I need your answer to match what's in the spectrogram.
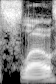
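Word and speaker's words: Slö: Walrus Audio Slu. How do you say that? – Oh, the slow. – Slu. – Slow.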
